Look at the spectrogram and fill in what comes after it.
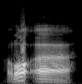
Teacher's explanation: The Ra has elevation here because it is with the Fatha. As I said, the Ra has specific conditions for elevation of the back tongue, of the deepest part of the tongue.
